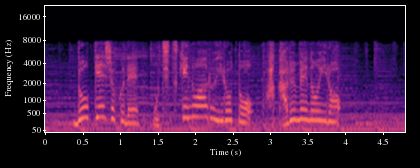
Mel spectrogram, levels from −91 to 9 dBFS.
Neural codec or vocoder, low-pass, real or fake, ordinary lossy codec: none; none; real; none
